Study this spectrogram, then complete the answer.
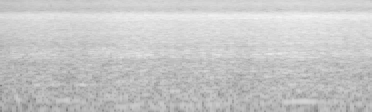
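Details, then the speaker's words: Maruti WagonR on a jack in the workshop, wheel spun in gear through second to fourth: steady rumbling roar from the wheel, a worn wheel bearing to be replaced, alongside a drive shaft knocking on turns. "देख सकते इस इस tyre के wheel में ना wheel bearing में आवाज है उसको भी अब हम चेंज"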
